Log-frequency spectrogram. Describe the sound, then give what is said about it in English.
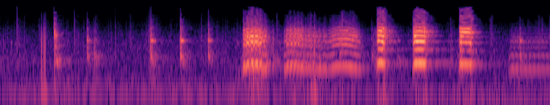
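A duck being offered corn to eat quacks repeatedly: a few soft, clipped quacks first, then a run of louder, nasal, drawn-out quacks in an uneven rhythm, with no talking. “Happy Duck, are you hungry? Well, here's some nice corn for you to eat.”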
